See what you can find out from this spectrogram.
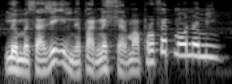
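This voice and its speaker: A man's voice: medium pitch, huge pitch swings, fast, a little mellow, faint music behind. A man from Senegal arguing a religious point with emphatic rhetoric, repeating phrases and calling the listener brother. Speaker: religious speaker. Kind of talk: impassioned religious argument.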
